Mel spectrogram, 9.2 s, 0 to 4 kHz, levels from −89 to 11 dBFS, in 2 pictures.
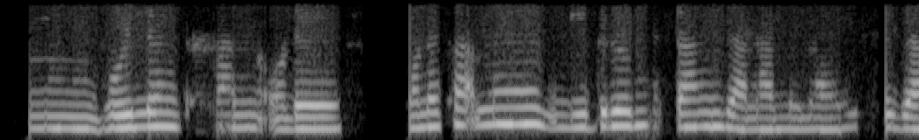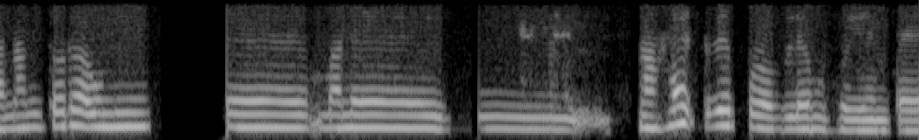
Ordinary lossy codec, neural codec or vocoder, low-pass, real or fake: AAC, 32 kbps; vocoder, 44.1 kHz, 128 mel bands every 256 samples, BigVGAN v2; 3.6 kHz; fake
